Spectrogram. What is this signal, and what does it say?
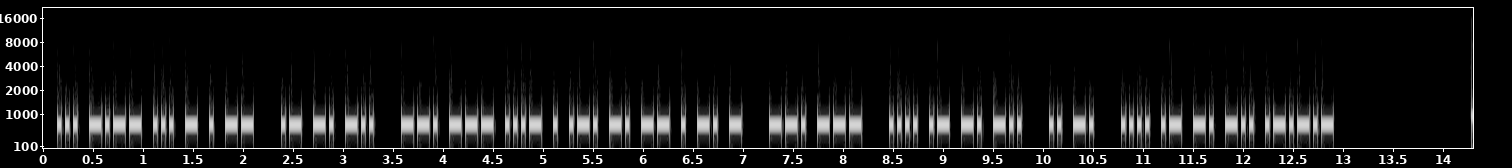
Morse code, heard as a keyed tone, about 30 wpm, 700 Hz. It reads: SYSTEM AND GOVERNMENT GO HAND IN HAND.
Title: Sentences from Top 1000 Words - Review Part 5 - 30wpm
